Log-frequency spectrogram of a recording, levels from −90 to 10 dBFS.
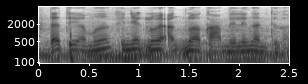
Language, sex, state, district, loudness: Wancho, male, Arunachal Pradesh, Longding, -14 LUFS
